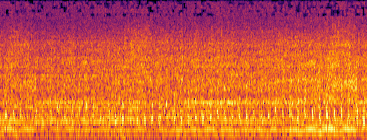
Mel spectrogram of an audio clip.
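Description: A helicopter flies with a steady, droning rotor thrum that holds even and continuous throughout, fairly close and alone.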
